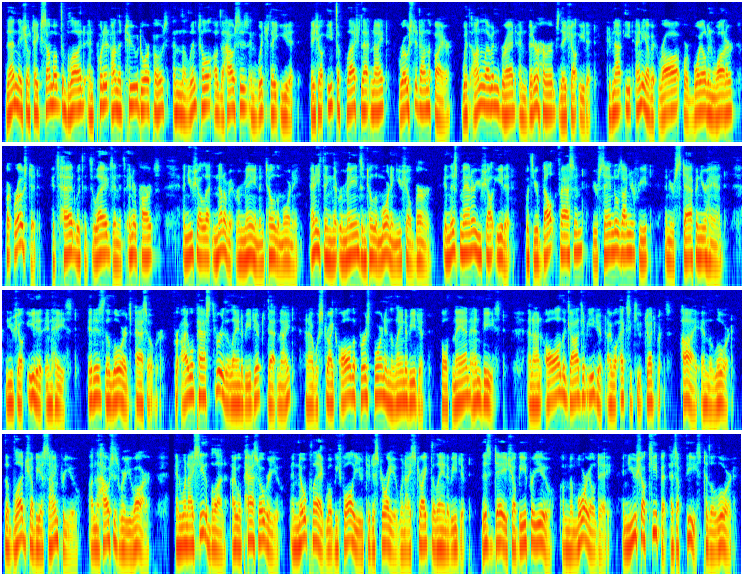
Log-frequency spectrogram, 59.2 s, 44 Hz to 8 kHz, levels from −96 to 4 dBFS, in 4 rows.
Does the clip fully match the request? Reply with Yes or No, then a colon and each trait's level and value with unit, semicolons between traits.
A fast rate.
Yes: fast, 230 wpm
